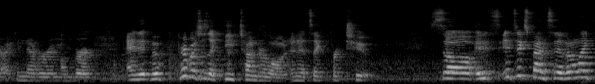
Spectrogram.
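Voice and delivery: ordinary delivery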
